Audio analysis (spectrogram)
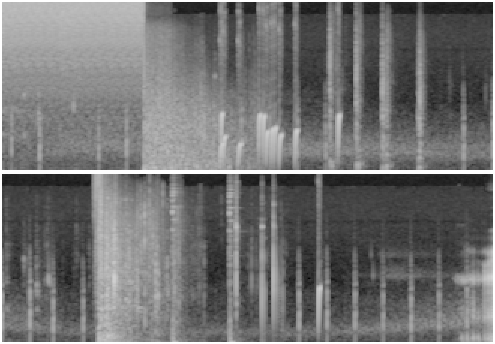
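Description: Bombs go off in the Stardew Valley mines, giving a string of short, sharp thumps and pops, with a couple of bigger booming bursts among many smaller knocks spread unevenly over ten seconds.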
